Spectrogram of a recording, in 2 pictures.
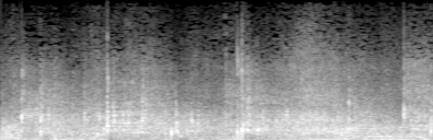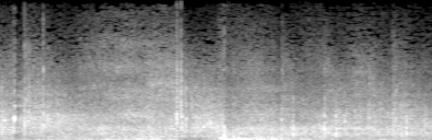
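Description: Ice hockey play: skate blades scraping and carving across the ice, with several sharp clacks of sticks and puck, over the steady hum of the ice arena.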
